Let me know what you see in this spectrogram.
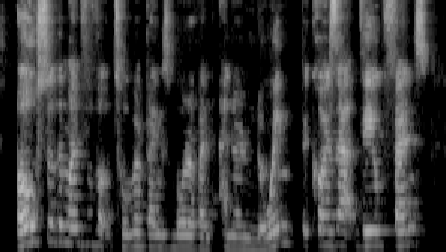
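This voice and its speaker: This man has a Scottish accent. His pace is moderate. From Scotland. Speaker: psychic medium. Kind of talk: casual chat. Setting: podcast interview.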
